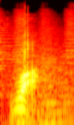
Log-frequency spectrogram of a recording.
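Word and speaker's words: は: japan we can also see that ha is pronounced as wah but that's not the end now you're going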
